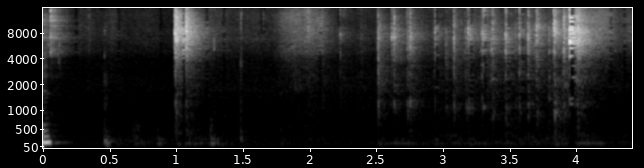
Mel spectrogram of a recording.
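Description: Computer keyboard keys clicking: a press about a second in, then a quick run of keystrokes through the last second and a half as a password is typed at a sudo prompt.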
